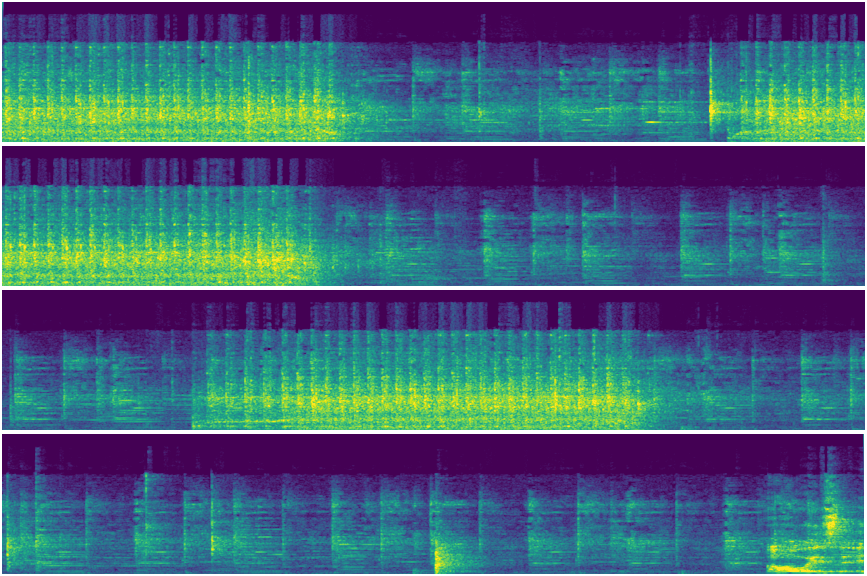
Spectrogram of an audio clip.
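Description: A sewing machine stitches over pins while quilting a pixelated Halloween bat block, running in two loud bursts of steady rattling whir separated by pauses, with people talking in the gaps.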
